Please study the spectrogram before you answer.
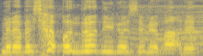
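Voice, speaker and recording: A man's voice: very high voice, steady tone, a little fast, loud music behind the voice. A man playing a desperate, pleading poor father. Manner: pleading, tearful, stammering. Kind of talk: devotional stage play acting.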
